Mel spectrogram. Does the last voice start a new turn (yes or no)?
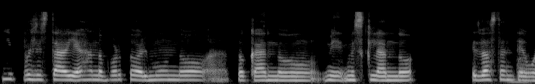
no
